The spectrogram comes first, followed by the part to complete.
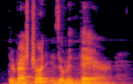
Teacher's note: The restaurant is over there, and there is stressed. You hear the full vowel in the there. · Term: strong form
